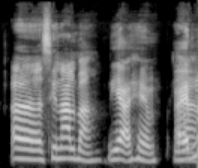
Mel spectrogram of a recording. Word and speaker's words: Sin Alma: Sin Alma.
